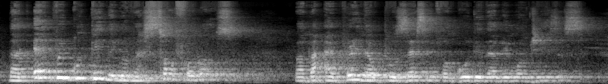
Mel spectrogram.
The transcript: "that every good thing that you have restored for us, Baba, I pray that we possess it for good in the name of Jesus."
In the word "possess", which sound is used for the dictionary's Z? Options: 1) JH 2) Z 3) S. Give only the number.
2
